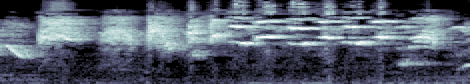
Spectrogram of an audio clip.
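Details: Samyong singing to provoke other samyong birds into song; a descending whistle leads into rough buzzy bursts, then a fast, high chattering series and a final low whistled slur.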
